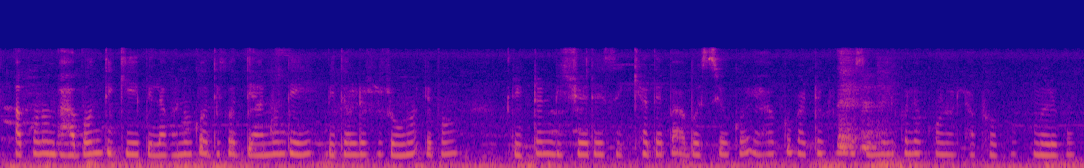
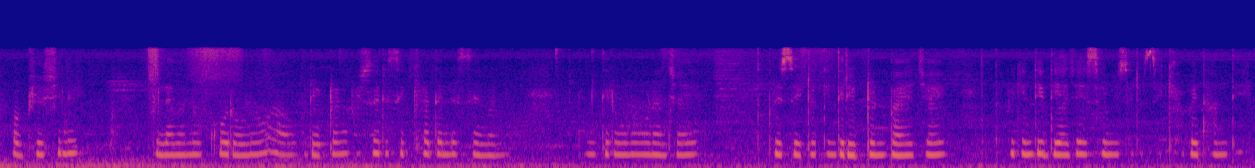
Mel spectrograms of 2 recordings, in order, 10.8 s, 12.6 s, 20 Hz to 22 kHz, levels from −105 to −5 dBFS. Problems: none marked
